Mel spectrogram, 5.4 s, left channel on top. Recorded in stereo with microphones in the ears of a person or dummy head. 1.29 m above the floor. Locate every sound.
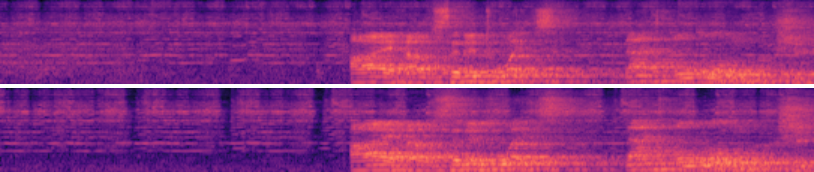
2.3 s a man speaking: 15° left (ahead or behind), 0.8 m; by 5.3 s 55° left (ahead or behind), 2.5 m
